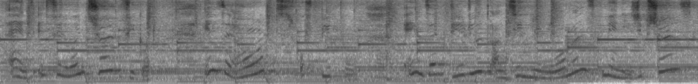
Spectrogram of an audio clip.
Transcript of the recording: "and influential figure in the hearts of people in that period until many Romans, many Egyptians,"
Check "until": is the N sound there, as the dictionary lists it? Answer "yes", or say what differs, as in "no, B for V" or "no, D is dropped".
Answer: yes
